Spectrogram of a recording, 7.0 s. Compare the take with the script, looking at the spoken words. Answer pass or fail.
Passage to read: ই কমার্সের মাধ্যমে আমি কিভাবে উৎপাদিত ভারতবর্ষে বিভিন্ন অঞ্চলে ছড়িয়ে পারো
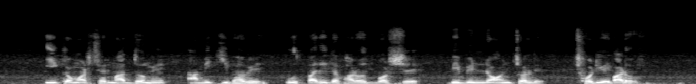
pass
